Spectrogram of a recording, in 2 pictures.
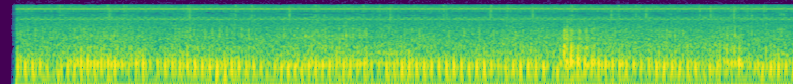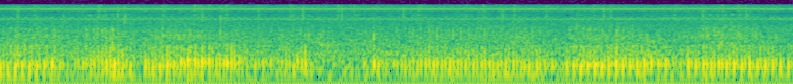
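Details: Juno, a blue male British Shorthair cat at the Calmcat cattery, purring in the morning on the day he goes to a new family; soft, steady low rumble that swells and eases in cycles of under a second.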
